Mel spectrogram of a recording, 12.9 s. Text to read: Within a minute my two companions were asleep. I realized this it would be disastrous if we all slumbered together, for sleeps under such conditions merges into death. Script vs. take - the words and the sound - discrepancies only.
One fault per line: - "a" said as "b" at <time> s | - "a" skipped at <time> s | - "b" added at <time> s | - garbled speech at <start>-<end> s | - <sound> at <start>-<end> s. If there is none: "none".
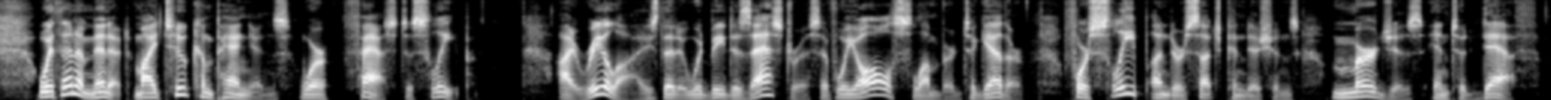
- "fast" added at 2.8 s
- "this" said as "that" at 5.5 s
- "sleeps" said as "sleep" at 9.1 s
